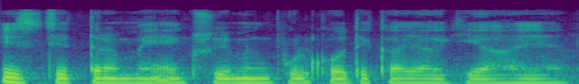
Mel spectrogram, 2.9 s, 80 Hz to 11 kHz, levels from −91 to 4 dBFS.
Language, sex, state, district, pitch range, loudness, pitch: Hindi, male, Arunachal Pradesh, Lower Dibang Valley, 120-125 Hz, -18 LUFS, 120 Hz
